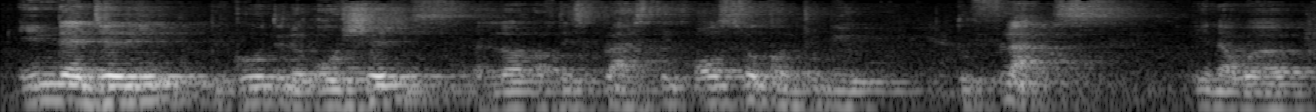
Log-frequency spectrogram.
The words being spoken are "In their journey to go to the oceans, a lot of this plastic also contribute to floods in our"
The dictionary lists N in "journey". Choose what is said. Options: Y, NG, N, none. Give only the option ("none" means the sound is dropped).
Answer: none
